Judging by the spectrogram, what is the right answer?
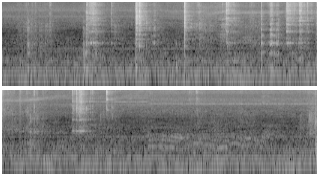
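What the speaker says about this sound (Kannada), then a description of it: "ಎಣ್ಣೆ ಬಿಸಿಯಾಗಿದೆ. ಈಗ ಉದ್ದಿನಬೇಳೆ ಸೇರಿಸ್ತೇನೆ." Urad dal frying in hot oil with cumin and fenugreek, stirred with a metal spoon in a pan: soft sizzle under intermittent scraping and clinking of the spoon against the pan, close and fairly quiet.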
